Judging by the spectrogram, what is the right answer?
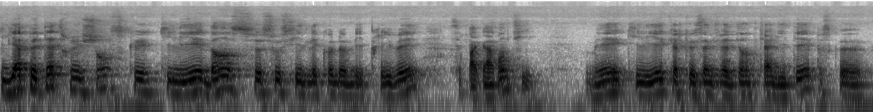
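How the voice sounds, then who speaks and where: Showing vocal fry and a dark, mellow tone, a man speaks at medium pitch and a moderate pace. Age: 60s. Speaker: architect. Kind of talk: interview. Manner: hesitant, many fillers.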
